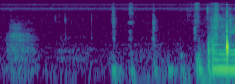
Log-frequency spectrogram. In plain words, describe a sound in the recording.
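A push button clicks.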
